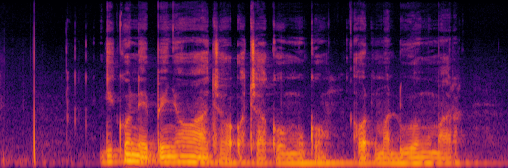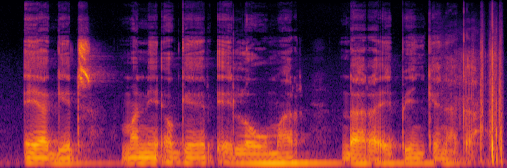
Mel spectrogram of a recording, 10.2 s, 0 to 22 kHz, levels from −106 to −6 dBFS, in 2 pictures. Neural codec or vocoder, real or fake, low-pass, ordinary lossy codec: none; real; none; none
